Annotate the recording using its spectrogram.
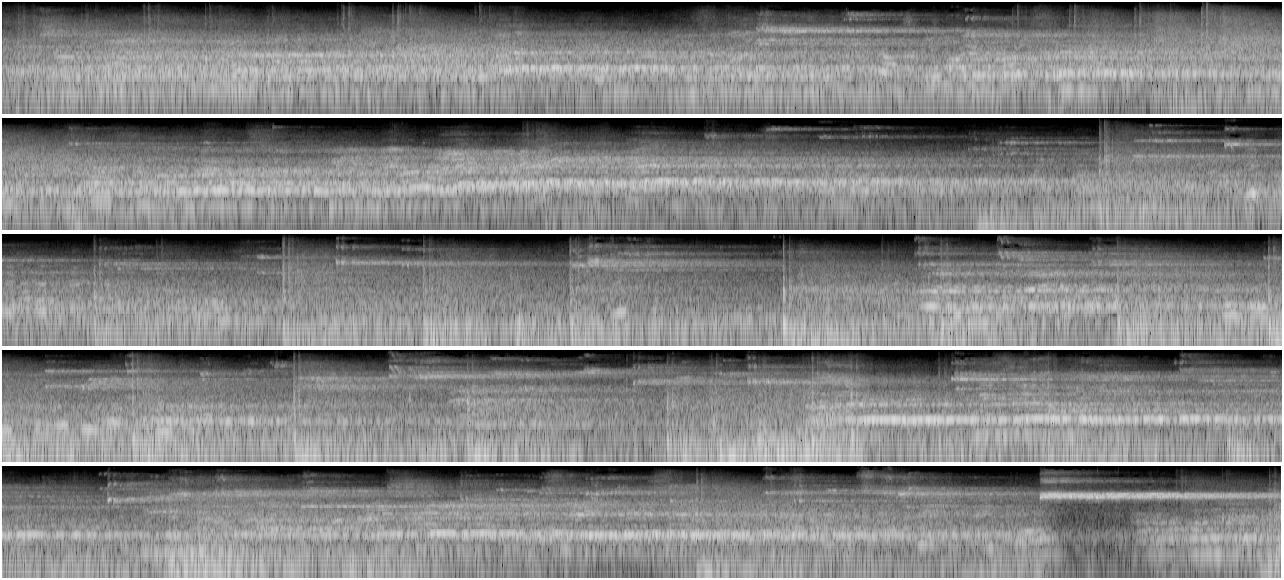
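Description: A basketball bouncing on a wooden gym floor during a game, mixed with voices and shouts from players and spectators, echoing in the large hall.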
